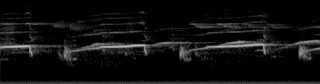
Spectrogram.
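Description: A white-throated rail calls alone, giving a loud series of harsh squawks that slide into rising, whistle-like squeals, repeating in about three quick phrases.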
